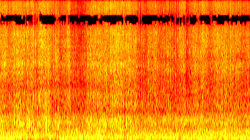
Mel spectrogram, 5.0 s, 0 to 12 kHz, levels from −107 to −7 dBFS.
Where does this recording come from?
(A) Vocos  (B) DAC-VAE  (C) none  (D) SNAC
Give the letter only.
C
